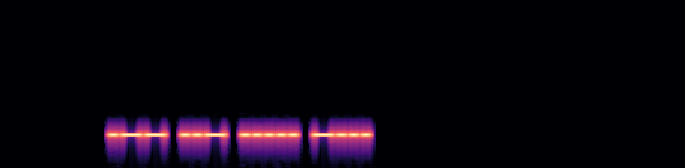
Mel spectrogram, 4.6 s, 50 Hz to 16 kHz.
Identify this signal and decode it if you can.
Morse code, heard as a keyed tone, about 32 wpm, 700 Hz. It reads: WU5B
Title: USA Call Signs - 4 Characters - Repeated 2x - 30wpm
